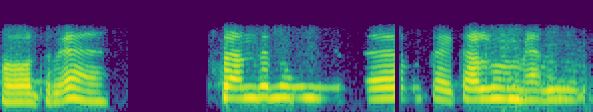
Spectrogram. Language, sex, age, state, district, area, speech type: Kannada, female, 60+, Karnataka, Belgaum, rural, conversation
